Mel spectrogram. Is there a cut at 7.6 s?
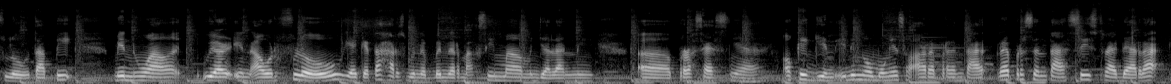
yes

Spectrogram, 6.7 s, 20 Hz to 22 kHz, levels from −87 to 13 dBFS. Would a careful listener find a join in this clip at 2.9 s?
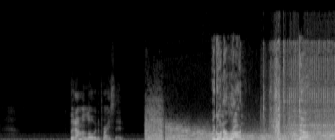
yes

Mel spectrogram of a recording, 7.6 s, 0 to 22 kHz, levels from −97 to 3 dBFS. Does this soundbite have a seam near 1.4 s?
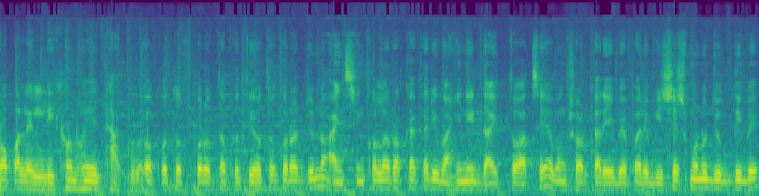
yes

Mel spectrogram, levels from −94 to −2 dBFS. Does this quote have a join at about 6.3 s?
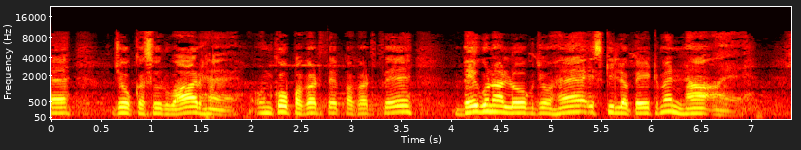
yes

